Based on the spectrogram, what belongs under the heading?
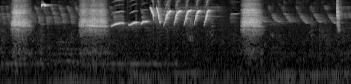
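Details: Young blood-breasted flowerpecker from Merapi practising its song, a rapid series of piercing, high downward-sweeping notes after short rising whistles, interrupted by three loud rustling bursts.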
